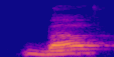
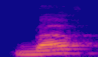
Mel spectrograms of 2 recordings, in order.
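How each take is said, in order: The two takes are said the same way.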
